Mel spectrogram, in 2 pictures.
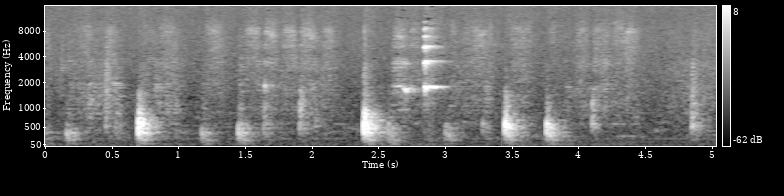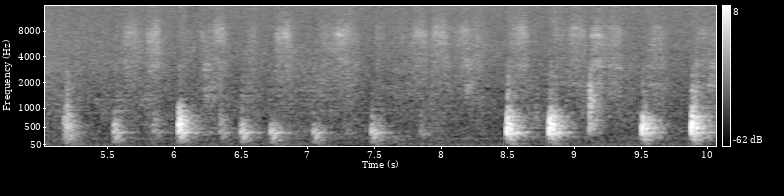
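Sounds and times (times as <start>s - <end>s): marker writing on whiteboard: 0.0s - 10.0s
marker tip squeak: 2.6s - 3.1s.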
